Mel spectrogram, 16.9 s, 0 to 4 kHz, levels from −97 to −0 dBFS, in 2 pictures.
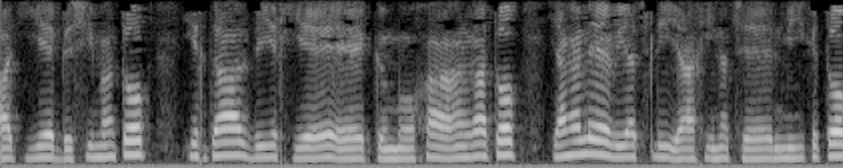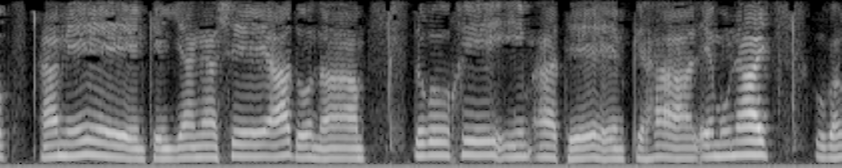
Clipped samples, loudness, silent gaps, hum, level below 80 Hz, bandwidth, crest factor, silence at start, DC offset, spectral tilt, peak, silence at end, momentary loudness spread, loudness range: under 0.1%; -28 LUFS; none; none; -62 dBFS; 4 kHz; 18 dB; 0 s; 0.7%; -11.5 dB/octave; -10 dBFS; 0 s; 7 LU; 2 LU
